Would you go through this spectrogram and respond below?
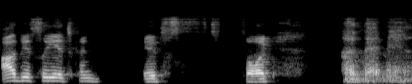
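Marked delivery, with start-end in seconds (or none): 3.4-4.1 deep, whispered hero voice, dropping low.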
